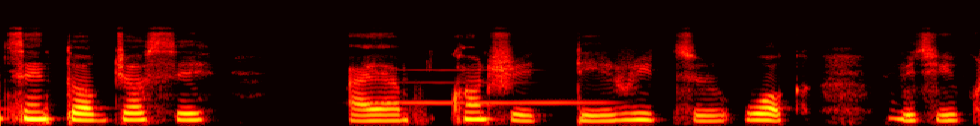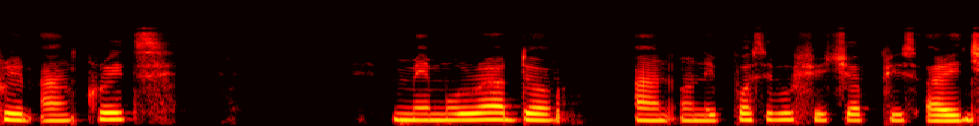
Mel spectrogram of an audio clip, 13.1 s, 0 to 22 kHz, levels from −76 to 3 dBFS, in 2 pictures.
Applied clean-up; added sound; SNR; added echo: classical method log-MMSE.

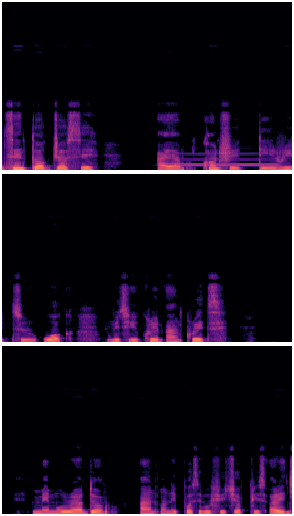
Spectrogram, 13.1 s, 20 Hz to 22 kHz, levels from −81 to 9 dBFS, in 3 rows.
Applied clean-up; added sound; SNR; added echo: none; Wind instrument, woodwind instrument; 19 dB; none.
